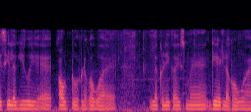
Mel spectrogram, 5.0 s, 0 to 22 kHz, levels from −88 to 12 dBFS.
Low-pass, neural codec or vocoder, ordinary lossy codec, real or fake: 7.2 kHz; none; Opus, 32 kbps; real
